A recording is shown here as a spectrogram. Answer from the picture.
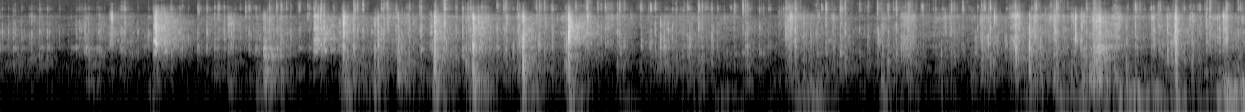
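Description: Six ping pong balls bouncing and rolling down a sloping paved tile surface: a rapid, irregular run of light, sharp clicks.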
